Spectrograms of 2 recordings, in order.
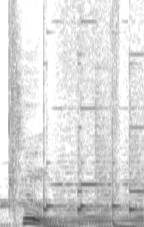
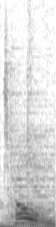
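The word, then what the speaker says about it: tomb: a similar-sounding word is too it's often wrongly pronounced as tone but the beat is silent and the o is pronounced with an inside so a - is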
